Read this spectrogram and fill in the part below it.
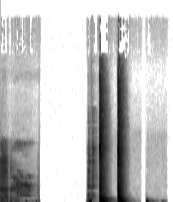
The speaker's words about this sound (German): Mal schnell auf Holz klopfen, dass das auch so bleibt.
